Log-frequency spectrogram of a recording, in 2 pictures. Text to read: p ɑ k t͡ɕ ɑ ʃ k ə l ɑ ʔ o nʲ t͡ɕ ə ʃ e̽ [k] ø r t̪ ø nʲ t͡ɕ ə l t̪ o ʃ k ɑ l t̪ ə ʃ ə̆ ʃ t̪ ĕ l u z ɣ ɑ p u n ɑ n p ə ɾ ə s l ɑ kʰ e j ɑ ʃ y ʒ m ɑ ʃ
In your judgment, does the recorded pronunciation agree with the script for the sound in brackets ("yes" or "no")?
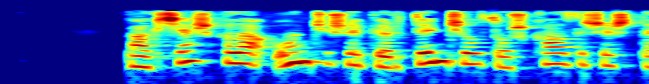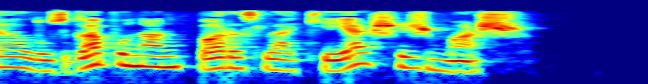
no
